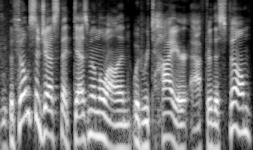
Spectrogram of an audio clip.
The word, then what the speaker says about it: Llewellyn: I said something and you were like, that's not how you say his name. It's Desmond Llewellyn. Get it right.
